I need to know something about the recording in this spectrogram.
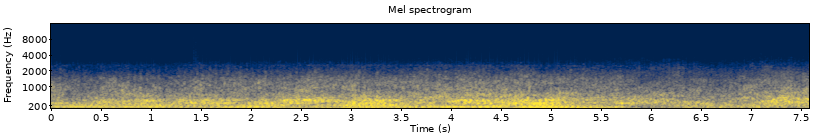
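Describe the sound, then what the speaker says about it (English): Douglas C-47 Dakota flying low and slow, a steady droning rumble of piston engines with propeller hum, loud and continuous throughout, easing slightly near the end. "Flying low and slow, the C-47 was an excellent platform to pinpoint exactly where enemy targets were."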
